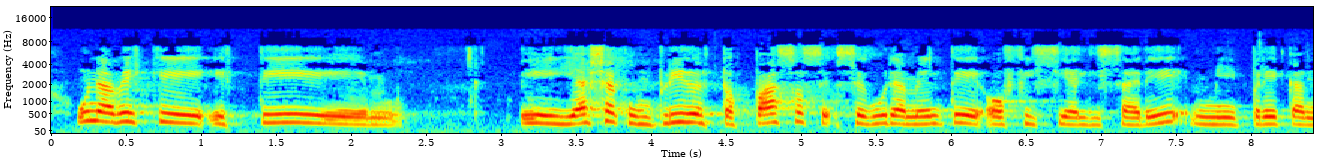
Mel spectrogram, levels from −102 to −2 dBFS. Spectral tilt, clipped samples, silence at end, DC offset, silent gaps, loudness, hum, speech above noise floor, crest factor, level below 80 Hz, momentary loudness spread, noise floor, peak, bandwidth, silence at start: -4.5 dB/octave; under 0.1%; 0 s; under 0.1%; none; -20 LUFS; none; 28 dB; 16 dB; -60 dBFS; 7 LU; -47 dBFS; -2 dBFS; 7.6 kHz; 0.15 s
